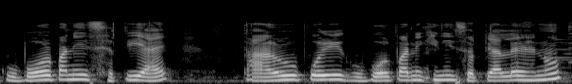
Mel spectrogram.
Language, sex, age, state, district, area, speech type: Assamese, female, 60+, Assam, Dhemaji, rural, spontaneous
